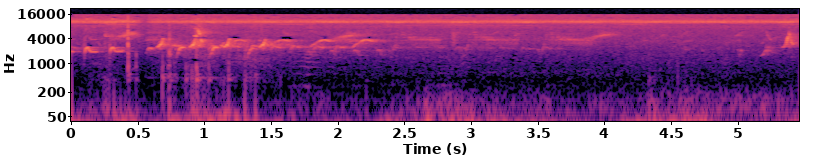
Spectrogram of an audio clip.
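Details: At Fogg Dam, Darwin, in Australia's Northern Territory, a comb-crested jacana (Jesus bird) with newly hatched chicks. Thin, high, upslurred chirps come in a quick cluster early on, then a few scattered notes follow. Low rumbling noise runs throughout.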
